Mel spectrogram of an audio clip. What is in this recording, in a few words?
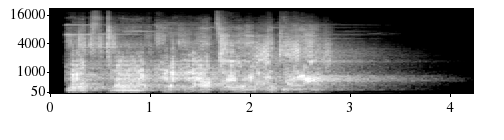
Patrol, Female; New War; Narmer Grineer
